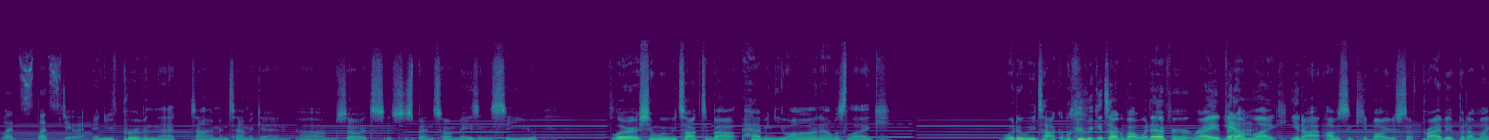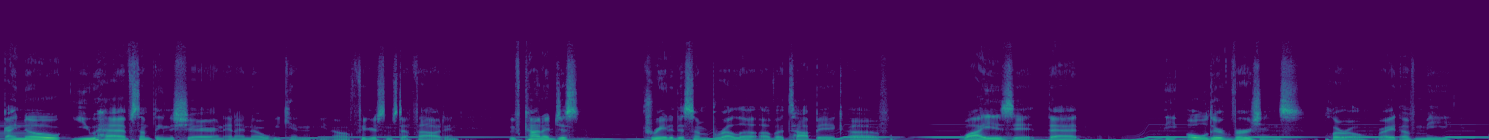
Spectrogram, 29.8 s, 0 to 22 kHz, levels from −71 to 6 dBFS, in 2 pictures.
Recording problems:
background music; noticeable; throughout; 15 dB below the speech

